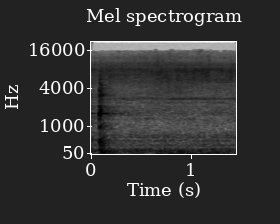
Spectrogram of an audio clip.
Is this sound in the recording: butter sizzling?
yes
